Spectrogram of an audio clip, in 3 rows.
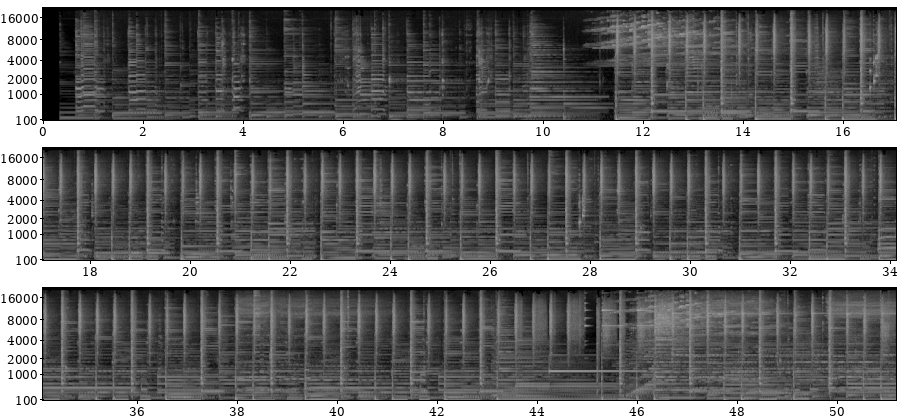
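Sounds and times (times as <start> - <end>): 
full off-vocal instrumental version: 10.4 - 51.1.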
